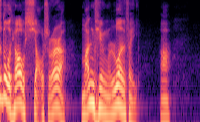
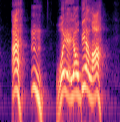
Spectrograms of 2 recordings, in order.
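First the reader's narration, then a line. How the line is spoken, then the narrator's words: Shouting. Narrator (Chinese): 嚷完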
